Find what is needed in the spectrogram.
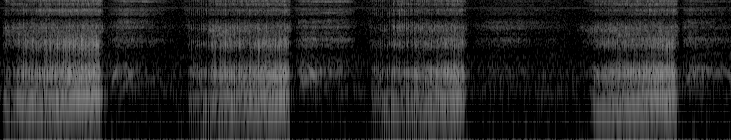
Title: Sheba Sleeping and Snoring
